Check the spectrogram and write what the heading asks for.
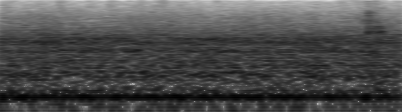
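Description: Steady background hum and hiss of room noise, even throughout with no distinct events.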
